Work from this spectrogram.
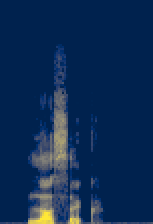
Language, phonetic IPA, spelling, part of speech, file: Polish, [ˈlasɛk], lasek, noun, Pl-lasek.ogg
